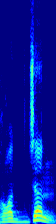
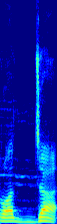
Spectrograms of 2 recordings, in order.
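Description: First: The word ends with a final n sound. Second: The word ends in a long vowel without n. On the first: The reciter continues without stopping. "জিম আলিফ দুই জবর জান" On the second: The reciter stops on this word. "ওয়াকফ করলে রজ্জা এক আলিফ টেনে পড়তে হবে"

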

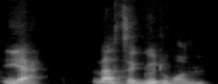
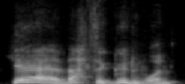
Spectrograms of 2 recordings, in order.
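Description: First: The pitch falls at the end, sounding dismissive. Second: The pitch rises at the end, sounding enthusiastic. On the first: The attempt to fool the speaker failed. "Intonacja w wersji drugiej... Idzie w dół i zmienia nam się znaczenie" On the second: The idea is sincerely praised. "Intonacja w pierwszej, entuzjastycznej wersji idzie w górę na końcu"

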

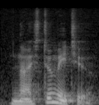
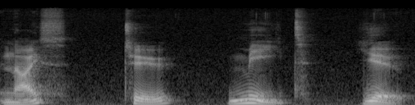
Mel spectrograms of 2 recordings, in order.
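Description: First: It is said quickly, with words run together. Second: It is said slowly, word by word. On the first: "É um pouco mais rápido" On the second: "A frase é"

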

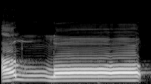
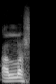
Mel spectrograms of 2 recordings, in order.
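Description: First: The vowel after the double l is long. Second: The vowel after the double l is short. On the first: The speaker calls it right. "বলতে হবে আল্লাহ" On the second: The speaker calls it wrong. "আল্লাহ বললে কিন্তু আল্লাহ শব্দের উচ্চারণটা শুদ্ধ হয় না"

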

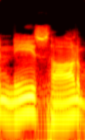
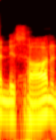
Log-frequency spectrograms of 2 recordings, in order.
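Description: First: The first vowel is a long i. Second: The first vowel is a short i. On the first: The speaker calls it right. "ਨਿਸਾਨ ਬੋਲਣਾ ਹੈ" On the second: The speaker calls it wrong. "ਨਿਸਾਨ ਨਹੀਂ ਕਹਿਣਾ"

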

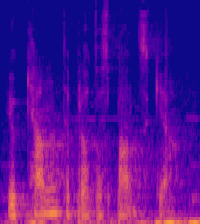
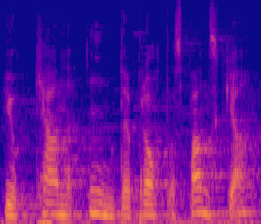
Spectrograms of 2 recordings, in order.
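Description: First: It is said quickly, with the words run together. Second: It is said slowly, with each word separate. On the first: "ale szybciej robi się nam z tego" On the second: "Powoli powiemy też na przykład"

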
